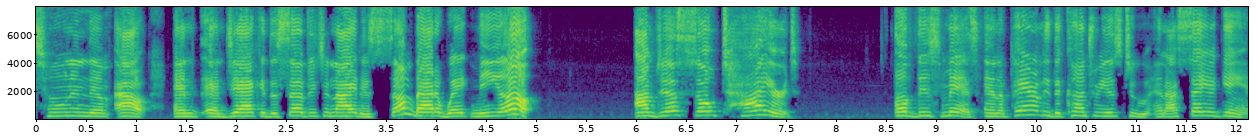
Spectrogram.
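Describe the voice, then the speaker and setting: With a bright, sharp, animated tone, a woman talks at a fairly slow pace in a high pitch with ordinary pitch variation. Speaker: talk radio host. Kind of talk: political talk show chat. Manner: loud, yelling.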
